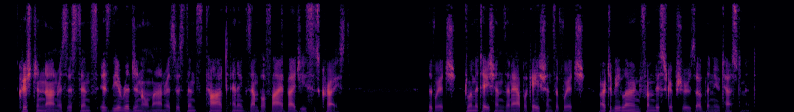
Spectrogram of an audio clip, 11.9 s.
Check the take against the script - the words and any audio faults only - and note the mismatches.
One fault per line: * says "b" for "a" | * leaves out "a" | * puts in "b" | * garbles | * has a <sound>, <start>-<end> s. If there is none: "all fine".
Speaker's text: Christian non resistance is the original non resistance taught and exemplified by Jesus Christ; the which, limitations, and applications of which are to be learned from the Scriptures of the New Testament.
all fine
